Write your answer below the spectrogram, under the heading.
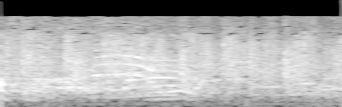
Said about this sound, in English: Can you clap for praise on this Sunday? Hallelujah. So do y'all.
